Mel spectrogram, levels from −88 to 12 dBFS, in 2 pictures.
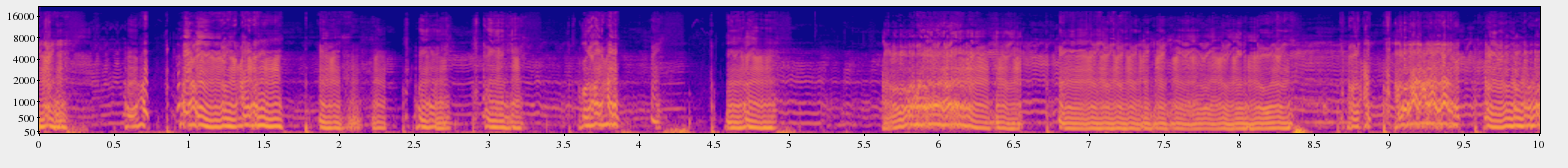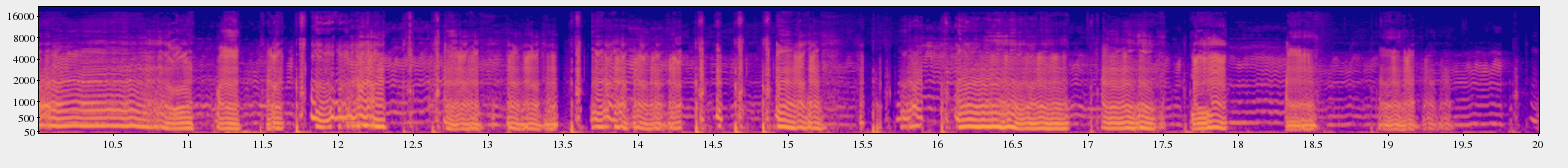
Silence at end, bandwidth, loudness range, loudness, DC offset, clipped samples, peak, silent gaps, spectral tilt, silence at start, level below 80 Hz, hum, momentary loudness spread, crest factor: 0 s; 18.5 kHz; 3 LU; -15 LUFS; under 0.1%; under 0.1%; -2 dBFS; none; -5.5 dB/octave; 0 s; -32 dBFS; none; 12 LU; 14 dB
